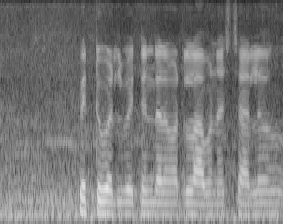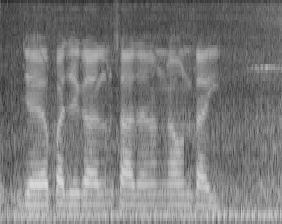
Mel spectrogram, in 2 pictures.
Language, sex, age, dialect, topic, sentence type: Telugu, male, 18-24, Utterandhra, banking, statement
